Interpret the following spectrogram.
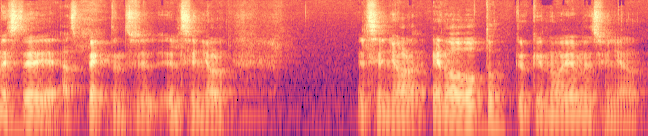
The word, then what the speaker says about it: Heródoto: Heródoto con acento en la primera. Es el acento, Heródoto, ok. Me gusta entonces, Heródoto, güey. Suena mal. Ya, yo le digo Heródoto porque aparte así sale en Wikipedia con ese acento en la O.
